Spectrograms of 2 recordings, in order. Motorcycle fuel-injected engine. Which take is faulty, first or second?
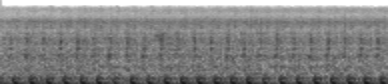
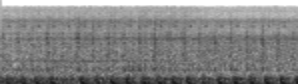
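first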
